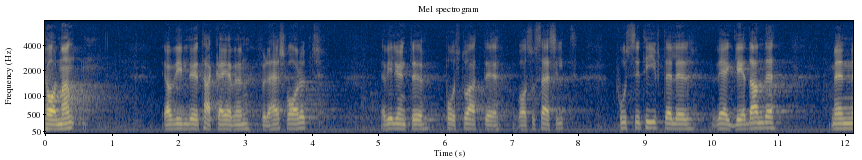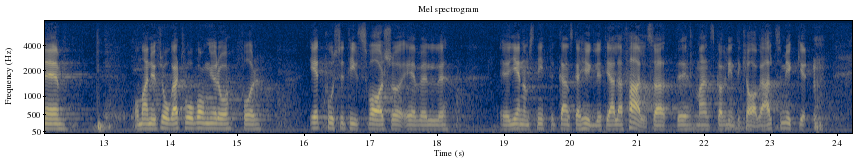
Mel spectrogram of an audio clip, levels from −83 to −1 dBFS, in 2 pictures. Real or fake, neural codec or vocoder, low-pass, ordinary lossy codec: real; none; none; none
